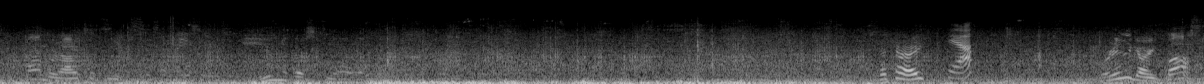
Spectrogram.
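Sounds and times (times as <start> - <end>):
bicycle tyre and road noise: 0.0 - 12.0
wind buffeting microphone: 0.0 - 12.0.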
